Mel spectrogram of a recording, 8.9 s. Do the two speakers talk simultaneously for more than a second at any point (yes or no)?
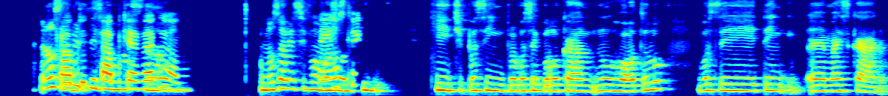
yes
